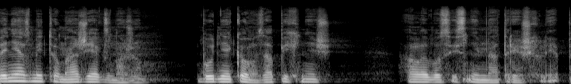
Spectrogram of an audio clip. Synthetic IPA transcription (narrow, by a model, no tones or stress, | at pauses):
pɛɲɪazmit̪ɔmaːʒɪaɡznɔʒɔm | buɟɲɪɛkɔɦɔzapixɲɛʃ | alɛbɔsisɲimnat̪ɾɪɛʃxlɪɛp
